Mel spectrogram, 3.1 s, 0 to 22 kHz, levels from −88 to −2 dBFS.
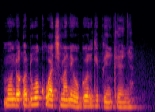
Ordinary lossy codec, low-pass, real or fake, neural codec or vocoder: none; 14.4 kHz; fake; codec, 44.1 kHz, 7.8 kbps, Pupu-Codec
